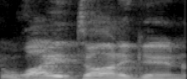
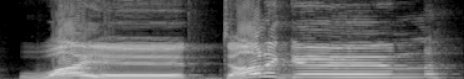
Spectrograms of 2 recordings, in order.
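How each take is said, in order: First: It is said in a plain speaking voice. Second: It is said in a booming announcer voice.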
